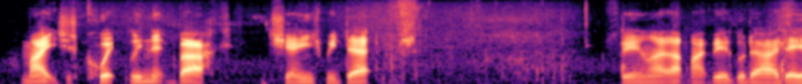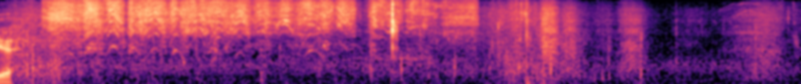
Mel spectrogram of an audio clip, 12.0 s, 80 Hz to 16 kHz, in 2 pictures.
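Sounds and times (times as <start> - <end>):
fishing pole sliding hiss: 6.2 - 10.2.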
